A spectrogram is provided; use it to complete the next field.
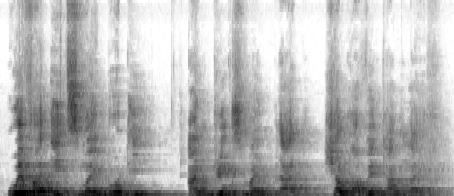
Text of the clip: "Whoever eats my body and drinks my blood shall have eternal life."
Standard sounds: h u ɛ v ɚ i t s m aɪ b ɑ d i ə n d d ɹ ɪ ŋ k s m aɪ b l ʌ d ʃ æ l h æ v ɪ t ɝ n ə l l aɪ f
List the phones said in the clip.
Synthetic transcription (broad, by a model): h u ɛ v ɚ i t s m aɪ b ɑ d i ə n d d ɹ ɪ ŋ k s m aɪ b l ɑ d ʃ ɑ l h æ v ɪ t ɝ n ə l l aɪ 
